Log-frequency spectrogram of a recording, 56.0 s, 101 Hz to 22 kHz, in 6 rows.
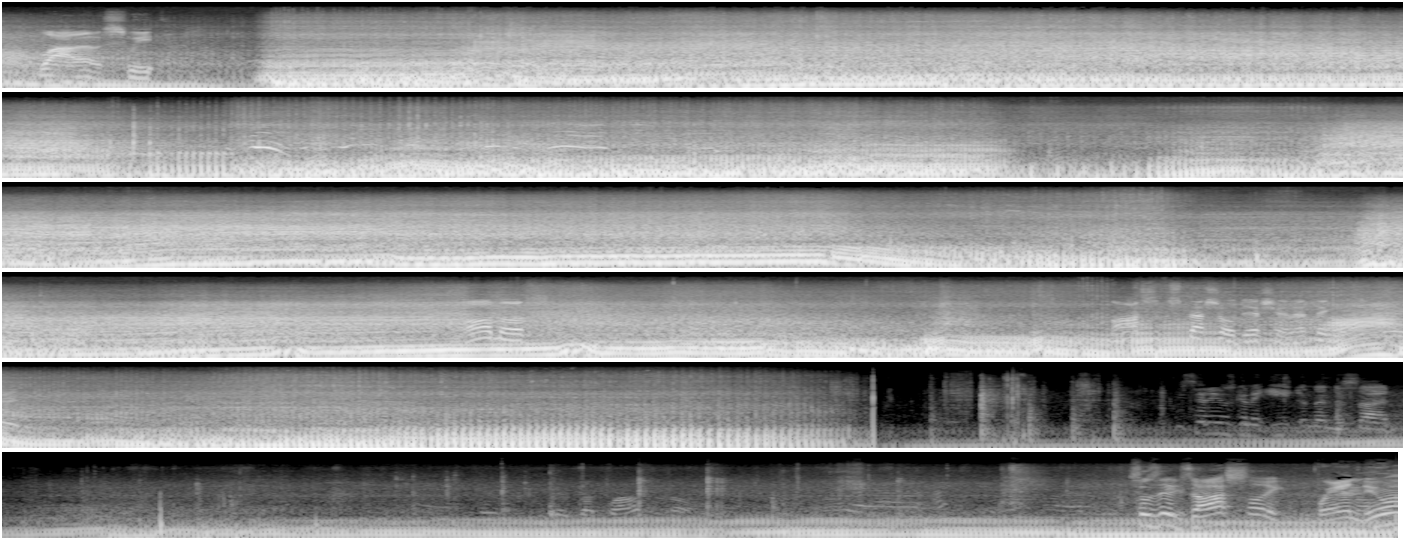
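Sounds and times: quad engines revving: 0.0s - 43.2s, 46.0s - 56.0s.

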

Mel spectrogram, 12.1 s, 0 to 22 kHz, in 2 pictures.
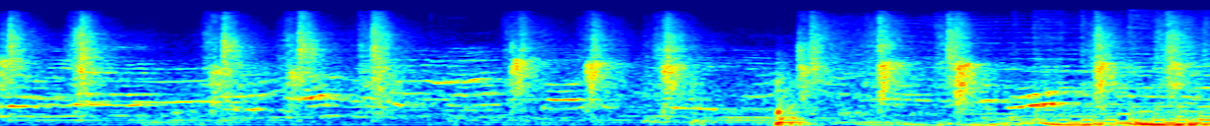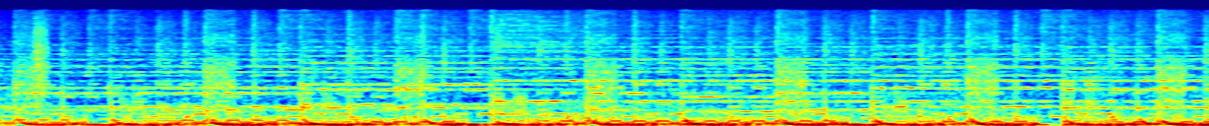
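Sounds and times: hands clapping in rhythm: 0.0s - 12.0s
electronic music with deep bass: 4.6s - 12.0s.

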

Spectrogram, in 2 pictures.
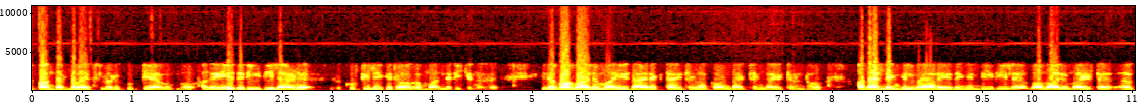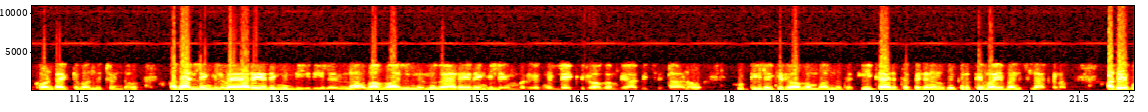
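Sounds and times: man speaking over telephone: 0.0s - 22.0s.

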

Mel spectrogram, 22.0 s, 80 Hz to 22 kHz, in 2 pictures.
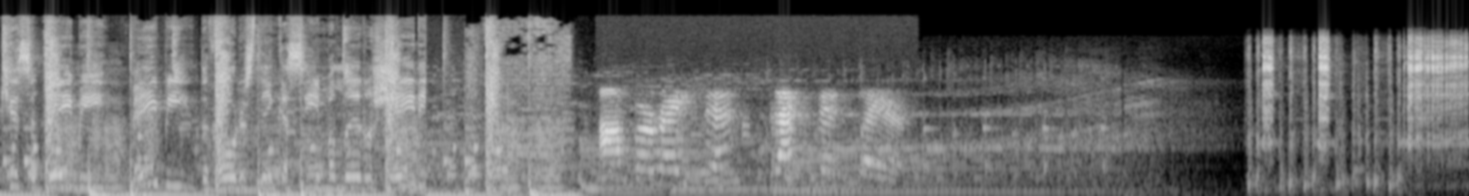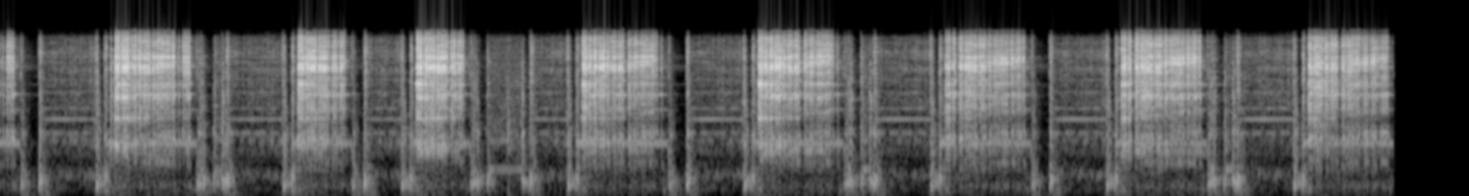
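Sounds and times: printer rasping bursts: 9.3s - 21.5s
sharp mechanical clicks: 9.3s - 21.5s.

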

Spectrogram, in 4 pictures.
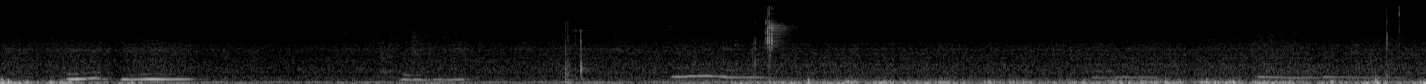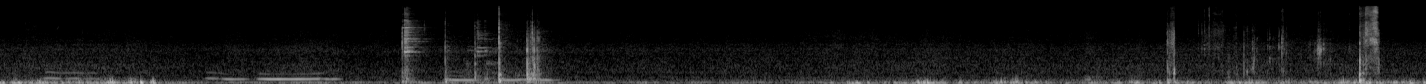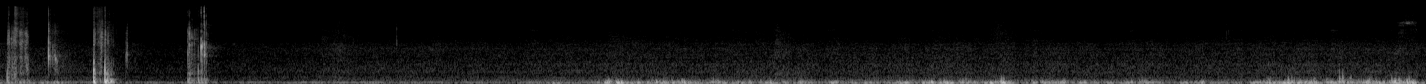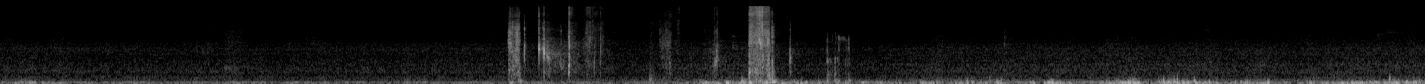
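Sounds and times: low hum: 0.0s - 47.8s
objects knocking and scraping: 51.0s - 51.4s.

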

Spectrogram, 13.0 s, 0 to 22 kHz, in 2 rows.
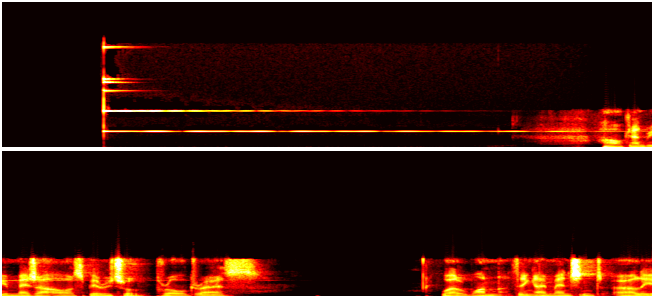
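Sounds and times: bell chime ringing: 1.0s - 8.7s.

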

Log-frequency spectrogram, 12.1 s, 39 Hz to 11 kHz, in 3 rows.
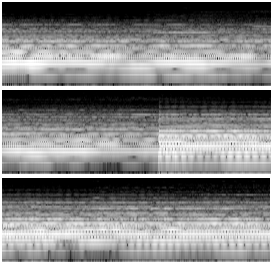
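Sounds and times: sustained organ-like chord: 0.0s - 12.0s.

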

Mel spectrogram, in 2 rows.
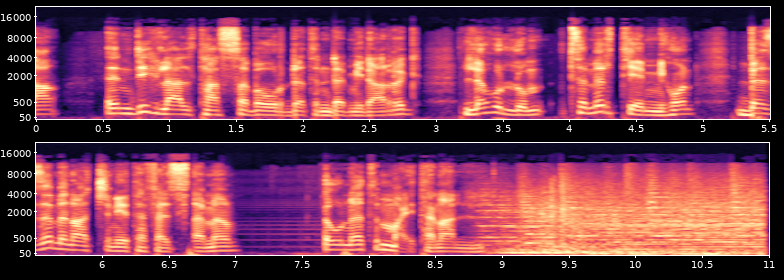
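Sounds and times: man speaking: 0.0s - 7.1s, 7.7s - 9.0s.

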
